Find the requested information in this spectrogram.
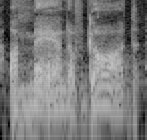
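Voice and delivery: hushed, slowed mock reverence for the title; mock awe. Pastor mocking how people revere a man of God.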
